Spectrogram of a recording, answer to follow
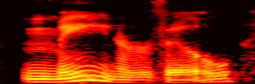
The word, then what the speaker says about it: Manorville: a Long Island commuter and said it's actually pronounced Manorville in that part of the country, and that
